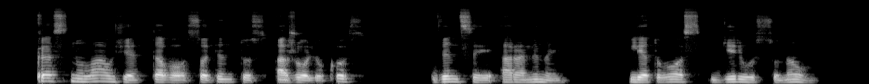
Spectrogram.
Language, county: Lithuanian, Vilnius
